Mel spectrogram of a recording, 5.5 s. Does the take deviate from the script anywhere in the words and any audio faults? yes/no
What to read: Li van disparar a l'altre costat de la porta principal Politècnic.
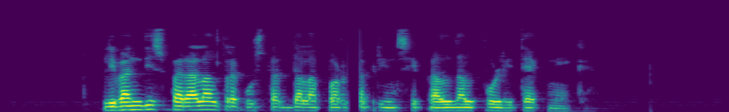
yes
